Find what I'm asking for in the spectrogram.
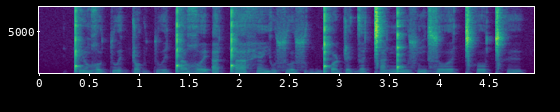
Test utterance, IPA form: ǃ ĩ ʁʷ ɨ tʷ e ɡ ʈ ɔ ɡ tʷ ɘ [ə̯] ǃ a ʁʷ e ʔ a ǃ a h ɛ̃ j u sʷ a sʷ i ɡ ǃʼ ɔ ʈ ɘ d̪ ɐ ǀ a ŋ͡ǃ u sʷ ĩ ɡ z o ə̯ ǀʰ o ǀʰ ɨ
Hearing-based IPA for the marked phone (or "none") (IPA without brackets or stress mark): ɪ̯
